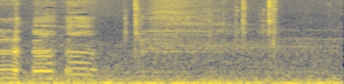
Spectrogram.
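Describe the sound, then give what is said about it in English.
A steady, low engine drone fills the inside of a car, constant throughout, with a brief voice speaking at the start and faint airy hiss above. “Special car cast.”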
